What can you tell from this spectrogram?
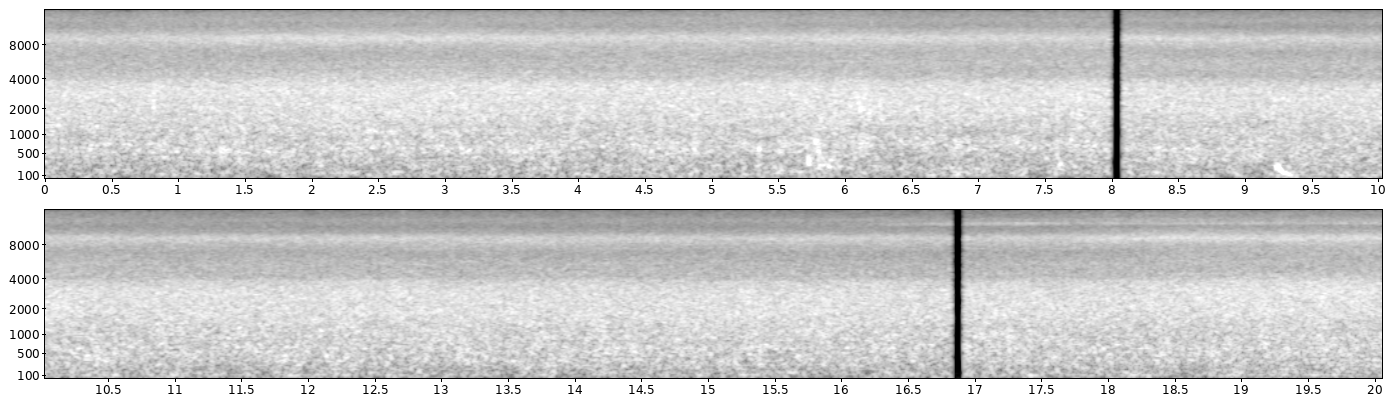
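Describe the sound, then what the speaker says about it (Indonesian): Semaba waterfall rushing steadily in a forest, a constant broad roar heard from some distance with no talk, interrupted only by two brief dropouts. "Riam air terjun Semaba."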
